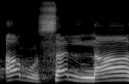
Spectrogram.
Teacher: सीन को सीटी के साथ अदा करेंगे, सीन को लाम से मिलाएंगे, लाम को हिलाएंगे नहीं। · नून अलिफ ज़बर ना, अलिफ मद्दा एक अलिफ खींच कर अदा करेंगे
